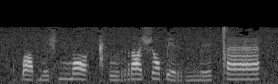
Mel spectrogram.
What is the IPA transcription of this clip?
ɓɑ˧be˨˦ʃŋ͡mɔː˦˨ ǁʰu˨rɑ˦ʃɔ˦ɓe˨r ŋ͡mɪː˨˦ǀæː˦

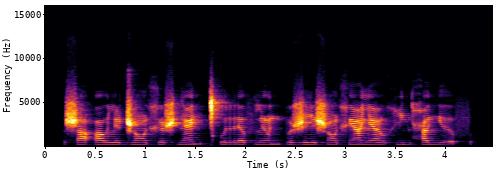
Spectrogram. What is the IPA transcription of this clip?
ʂɑʔɒʊ̯lɪɖ͡ʐɔ̃ xʲɔʂdæ̃nʲ ǀʰʊrɜflʲɔ̃nʲ pʊʐi ʂɔ̃xʲɑ̃ lʲɑ̃ʊ̯xinʲħənʲ əf

